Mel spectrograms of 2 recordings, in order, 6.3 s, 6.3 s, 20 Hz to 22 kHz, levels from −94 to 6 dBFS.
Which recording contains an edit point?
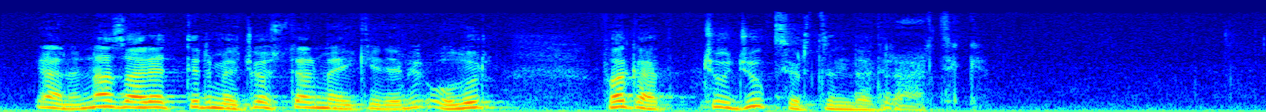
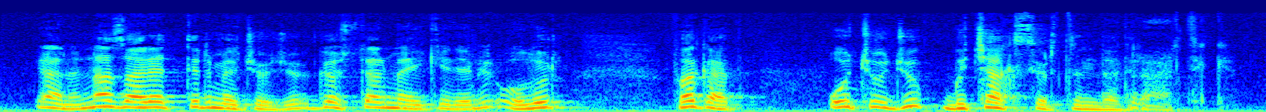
first; 3 cuts; at 1.2 s, 3.5 s, 3.9 s

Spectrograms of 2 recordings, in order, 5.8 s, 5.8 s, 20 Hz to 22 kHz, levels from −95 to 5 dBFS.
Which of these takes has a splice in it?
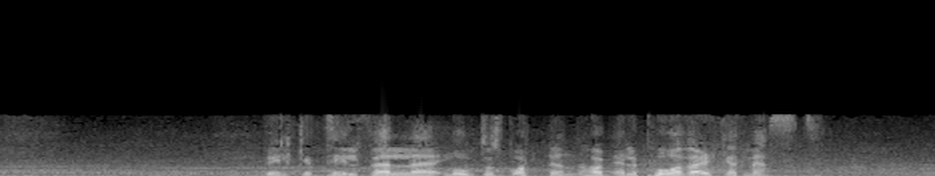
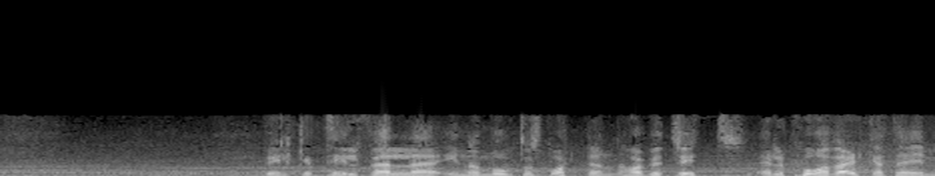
first; 3 cuts; at 2.8 s, 3.8 s, 4.6 s

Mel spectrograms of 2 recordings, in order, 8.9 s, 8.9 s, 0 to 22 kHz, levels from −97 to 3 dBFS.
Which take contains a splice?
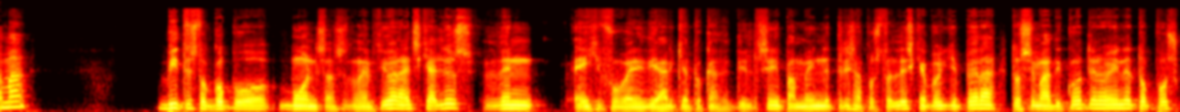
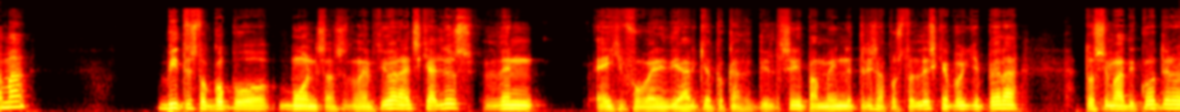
first; 2 cuts; at 4.2 s, 7.5 s

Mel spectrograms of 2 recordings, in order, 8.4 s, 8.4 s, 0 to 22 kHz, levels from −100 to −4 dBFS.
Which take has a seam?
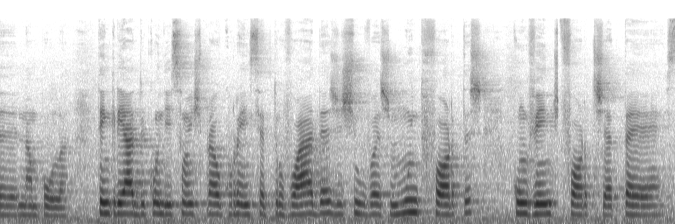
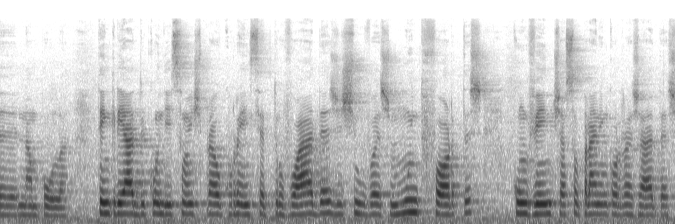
first; 1 cut; at 7.0 s

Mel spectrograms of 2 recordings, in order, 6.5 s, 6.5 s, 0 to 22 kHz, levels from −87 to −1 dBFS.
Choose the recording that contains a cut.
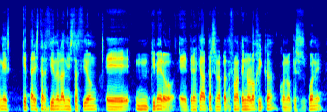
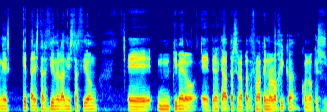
first; 1 cut; at 2.0 s

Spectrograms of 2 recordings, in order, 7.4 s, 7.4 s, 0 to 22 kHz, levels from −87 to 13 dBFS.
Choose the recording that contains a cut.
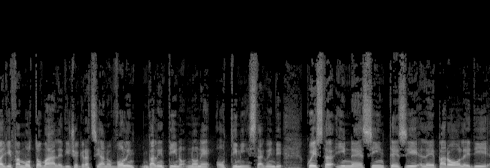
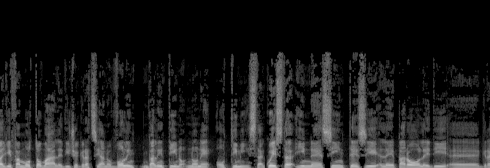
second; 1 cut; at 4.0 s

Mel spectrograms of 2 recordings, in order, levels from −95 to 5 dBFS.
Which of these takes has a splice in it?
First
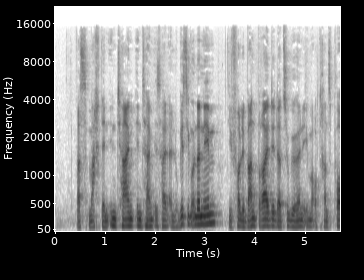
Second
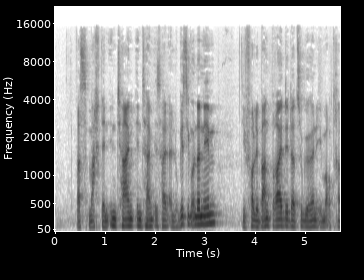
first; 1 cut; at 3.3 s

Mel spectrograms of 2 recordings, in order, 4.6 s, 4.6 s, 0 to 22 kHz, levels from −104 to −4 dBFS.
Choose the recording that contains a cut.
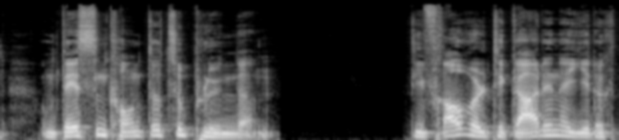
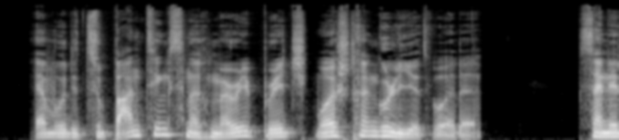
second; 2 cuts; at 1.4 s, 2.3 s

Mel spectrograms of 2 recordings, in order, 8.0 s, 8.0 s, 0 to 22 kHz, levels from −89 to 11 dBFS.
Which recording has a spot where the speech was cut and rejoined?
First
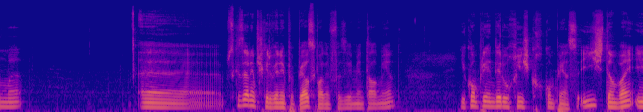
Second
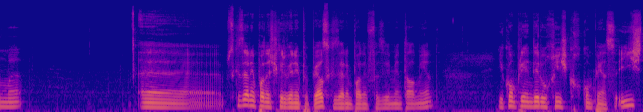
first; 2 cuts; at 3.2 s, 3.9 s

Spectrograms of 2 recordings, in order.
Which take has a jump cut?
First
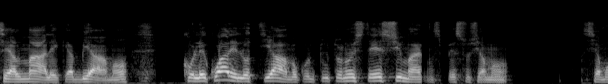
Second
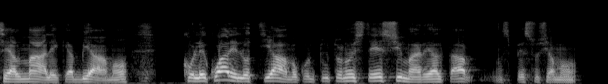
first; 1 cut; at 4.2 s

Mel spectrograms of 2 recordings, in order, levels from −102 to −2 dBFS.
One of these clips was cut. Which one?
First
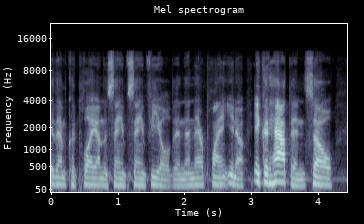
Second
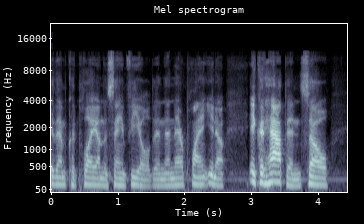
first; 2 cuts; at 1.1 s, 2.9 s

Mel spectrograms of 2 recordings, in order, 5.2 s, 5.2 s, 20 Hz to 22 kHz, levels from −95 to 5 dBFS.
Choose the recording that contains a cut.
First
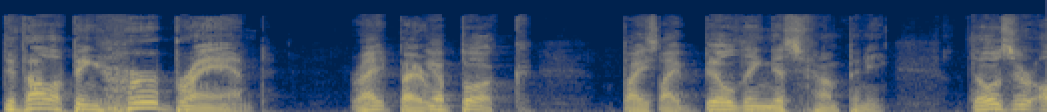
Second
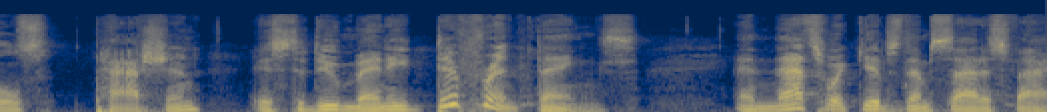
first; 3 cuts; at 2.1 s, 3.3 s, 4.0 s

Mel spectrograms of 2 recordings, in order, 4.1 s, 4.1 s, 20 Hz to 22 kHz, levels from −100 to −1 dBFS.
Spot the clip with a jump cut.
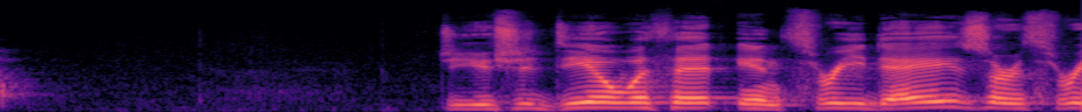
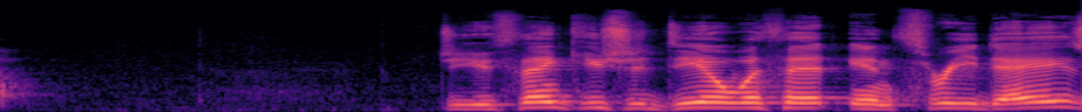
first; 1 cut; at 1.9 s

